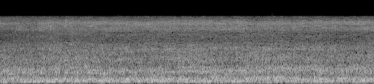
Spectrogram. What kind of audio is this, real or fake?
fake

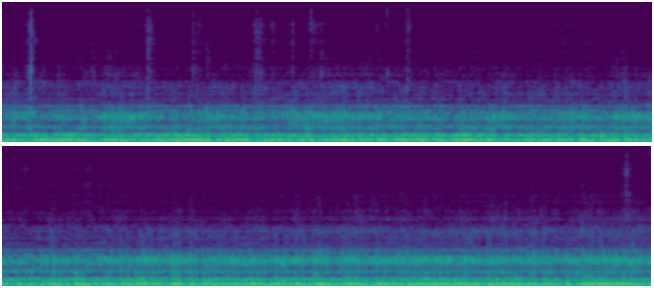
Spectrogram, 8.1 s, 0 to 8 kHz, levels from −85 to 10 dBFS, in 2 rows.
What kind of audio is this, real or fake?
fake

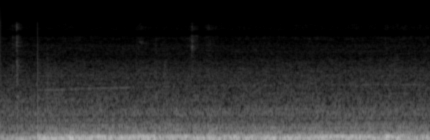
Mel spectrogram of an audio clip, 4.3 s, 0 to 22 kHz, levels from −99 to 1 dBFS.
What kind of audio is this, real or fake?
real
